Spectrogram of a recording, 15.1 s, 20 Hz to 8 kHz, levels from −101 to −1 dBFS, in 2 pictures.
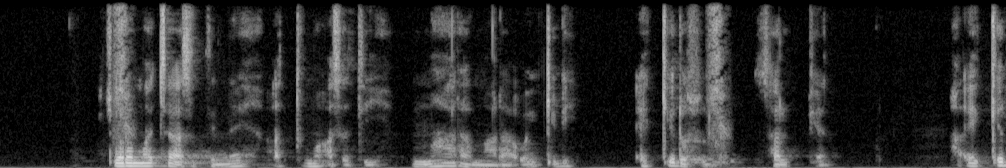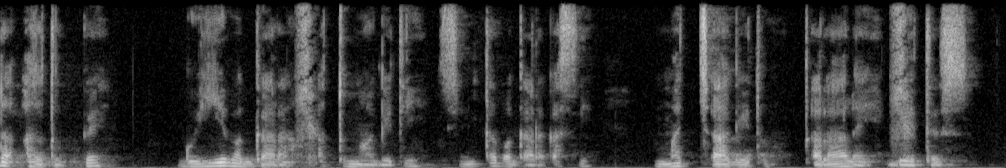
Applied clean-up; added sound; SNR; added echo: none; Sneeze; 15 dB; none.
